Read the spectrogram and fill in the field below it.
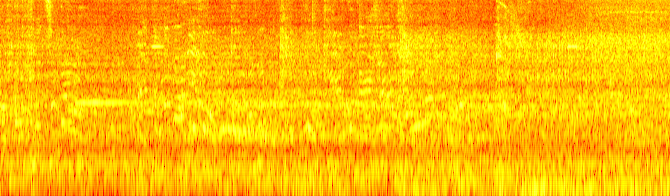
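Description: Loud arcade racing game music and sound effects play through loudspeakers.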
